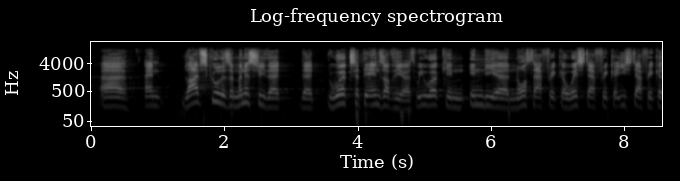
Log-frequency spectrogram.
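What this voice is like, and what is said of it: South African accent. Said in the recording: “this accent is not Gaston, it's South Africa”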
